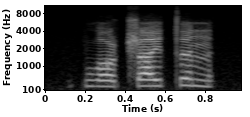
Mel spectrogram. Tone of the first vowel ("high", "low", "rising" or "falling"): low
